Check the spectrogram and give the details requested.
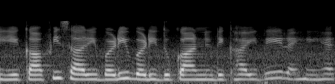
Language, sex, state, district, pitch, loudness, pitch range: Hindi, female, Bihar, Madhepura, 230 Hz, -18 LUFS, 225-245 Hz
